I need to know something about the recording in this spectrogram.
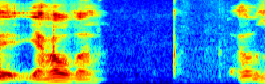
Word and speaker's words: Jehovah: and he said it, Jehovah. I was like, "Where'd you get that from?" But Right. that's how they pronounce it, that's how the Jewish pronounce it, Mm-hmm. Jehovah. When they do, they mostly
